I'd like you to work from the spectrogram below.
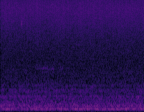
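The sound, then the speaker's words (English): A steady, low rumbling wash of ocean surf against the shore, with no distinct individual crashes. The soft, continuous roar holds an even level throughout, with no voices. “And let's tune in for a moment to the sounds of the waves.”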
